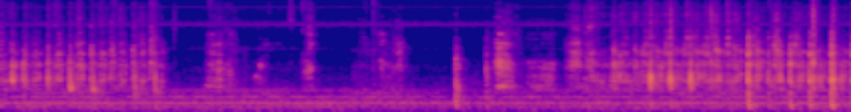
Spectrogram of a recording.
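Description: A spatula scrapes and stirs a pumpkin spice bark mixture in a bowl with a soft, continuous rubbing rhythm, close and fairly quiet over a low background hum.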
